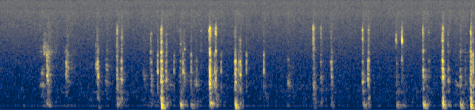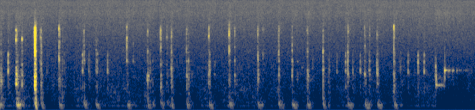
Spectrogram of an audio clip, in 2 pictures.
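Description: Typing on a computer keyboard: a faint run of irregular key clicks, several a second, with the louder strokes in the first half and lighter, quicker taps later on.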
